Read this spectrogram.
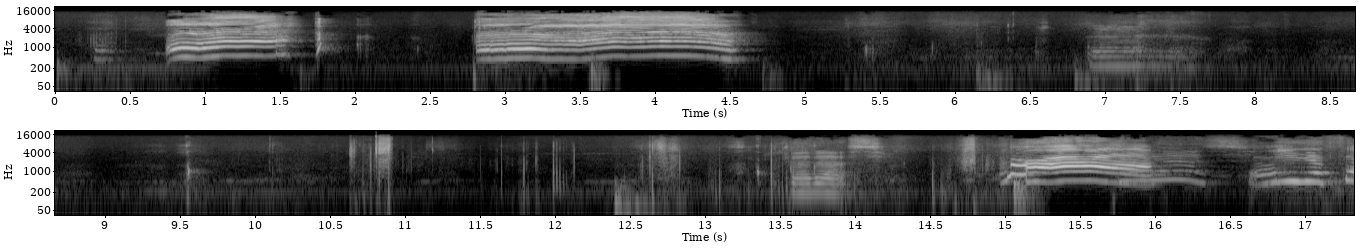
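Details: Two babies babbling and squealing loudly, with brief sharp hiccup-like sounds in the quieter stretches between; hiccups.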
